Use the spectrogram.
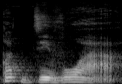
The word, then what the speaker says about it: Côte d'Ivoire: tio s'il te plaît papa prononce bien le nom de ton pays Côte d'Ivoire by the way je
